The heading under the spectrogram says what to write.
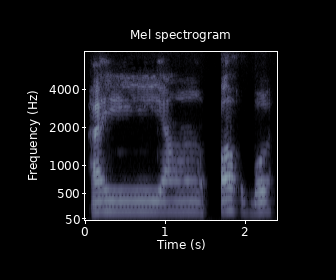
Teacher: ستاسو ته پام دغه نون په دغه یا کې ګډ سوی دی، مدغم سوی دی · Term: ادغام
